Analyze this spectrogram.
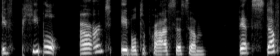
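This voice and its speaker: Recorded dry and close with no echo against a quiet background, a woman speaks at a fairly slow pace, her pitch swinging very widely. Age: 60s. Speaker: author. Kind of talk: interview.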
